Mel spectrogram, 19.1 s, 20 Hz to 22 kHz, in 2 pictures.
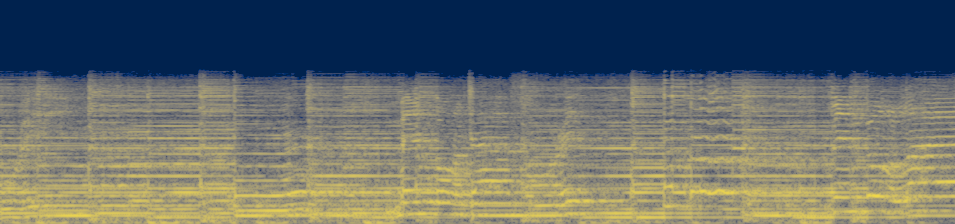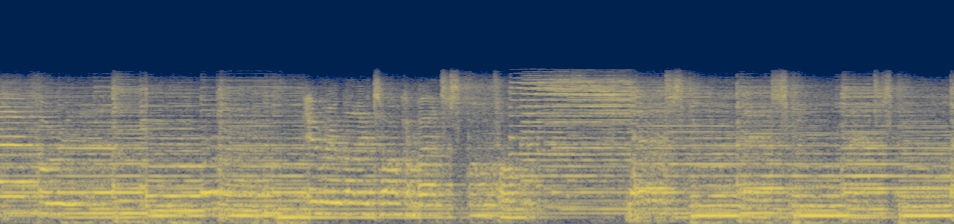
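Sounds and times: slide string instrument blues riff: 0.0 - 19.0.

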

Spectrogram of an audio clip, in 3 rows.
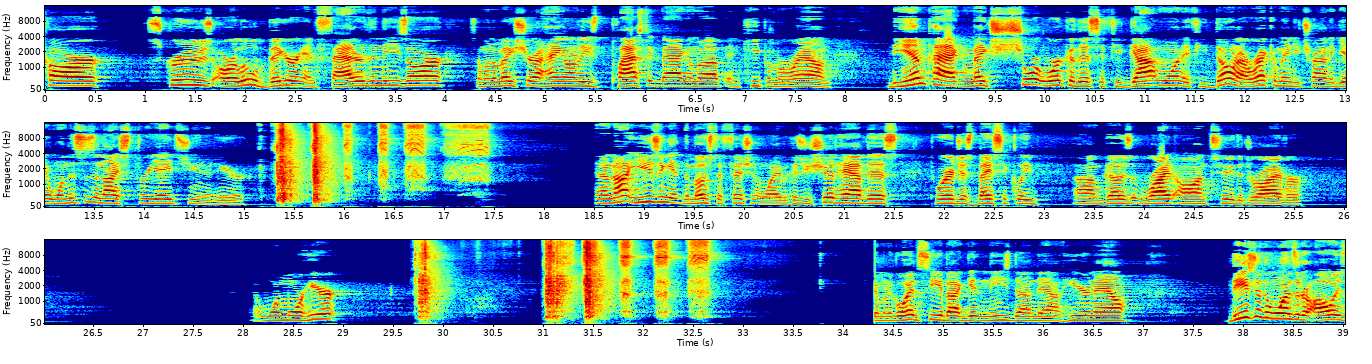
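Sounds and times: impact wrench rattling: 15.2 - 17.5, 31.0 - 32.9.

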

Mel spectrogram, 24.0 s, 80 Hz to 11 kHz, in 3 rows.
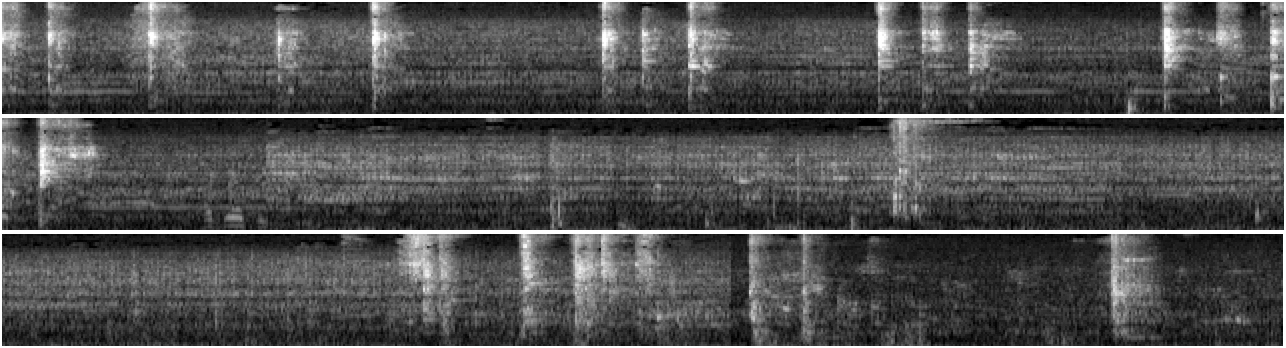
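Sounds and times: steady low rumble: 8.6 - 24.0.

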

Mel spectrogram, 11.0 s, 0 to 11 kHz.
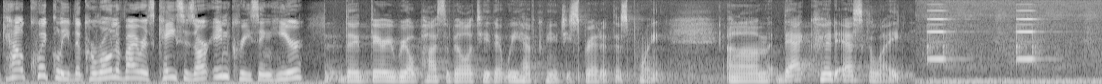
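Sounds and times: low steady hum: 0.0 - 7.8
heart monitor beeps: 9.3 - 10.8.

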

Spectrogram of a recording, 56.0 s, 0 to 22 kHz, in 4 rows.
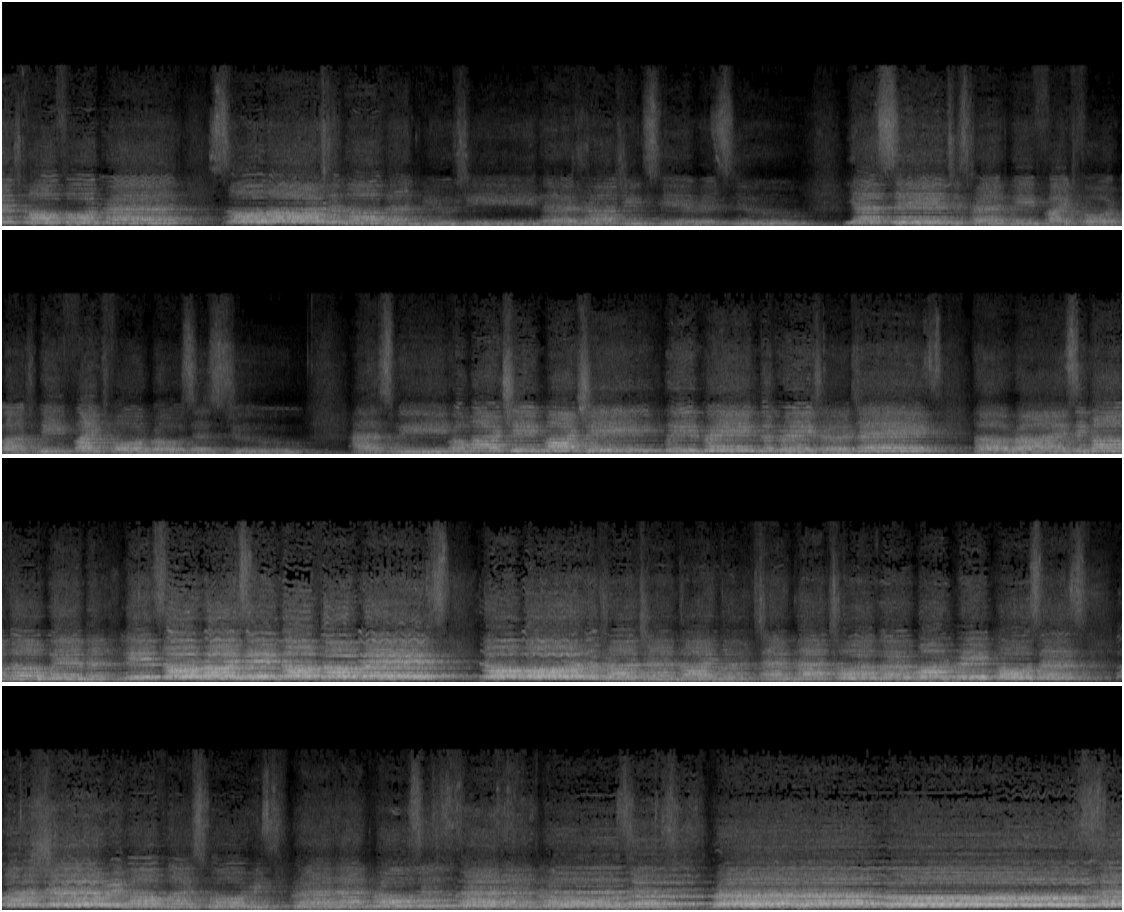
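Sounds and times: women's choir singing: 0.0 - 56.0.

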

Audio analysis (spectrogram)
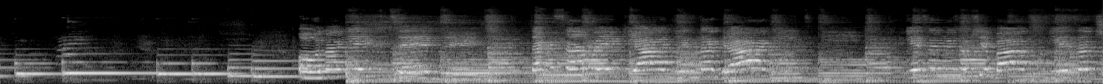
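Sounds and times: instrumental accompaniment: 0.0 - 11.0
girl singing pop song: 2.9 - 8.3, 8.9 - 11.0.

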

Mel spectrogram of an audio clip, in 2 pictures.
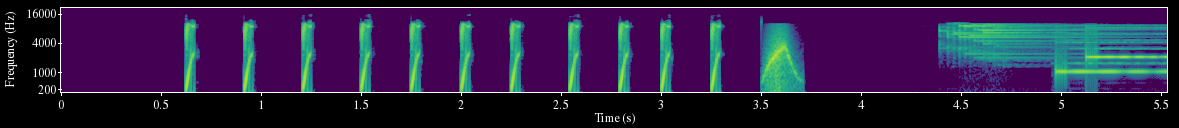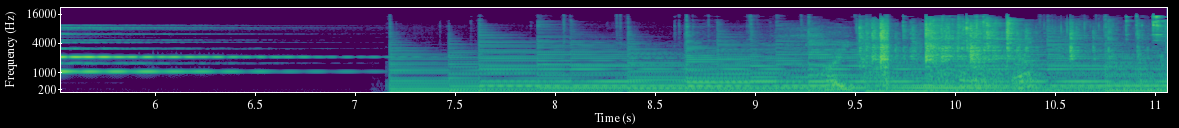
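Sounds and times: cartoon pop plops: 0.6 - 3.8.

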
